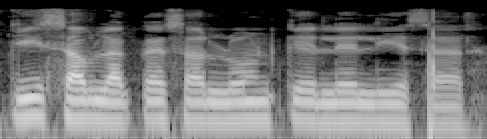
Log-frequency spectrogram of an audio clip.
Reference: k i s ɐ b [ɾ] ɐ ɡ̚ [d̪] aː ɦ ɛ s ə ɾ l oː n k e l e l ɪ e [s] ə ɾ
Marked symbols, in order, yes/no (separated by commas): no, no, yes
